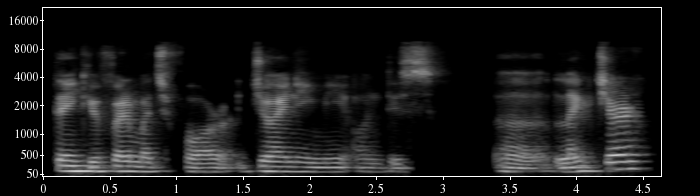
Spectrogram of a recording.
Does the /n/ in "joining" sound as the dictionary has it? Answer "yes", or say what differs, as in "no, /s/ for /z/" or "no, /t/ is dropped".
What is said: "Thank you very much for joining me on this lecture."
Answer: yes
